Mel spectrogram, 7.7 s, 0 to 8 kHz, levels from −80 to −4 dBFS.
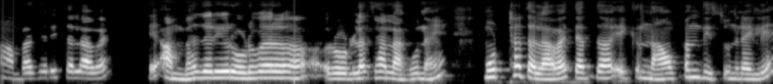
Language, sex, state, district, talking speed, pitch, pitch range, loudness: Marathi, female, Maharashtra, Chandrapur, 145 wpm, 220 Hz, 200-235 Hz, -14 LUFS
